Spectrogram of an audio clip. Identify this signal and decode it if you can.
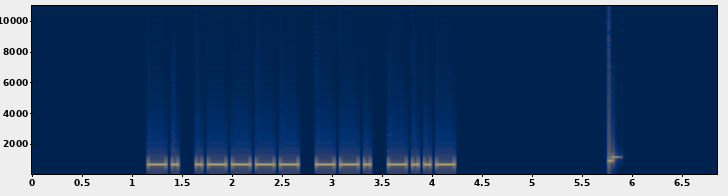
Morse code, heard as a keyed tone, about 20 wpm, 700 Hz. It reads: N1GX
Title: USA Call Signs - 3x Character Spacing - 20wpm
